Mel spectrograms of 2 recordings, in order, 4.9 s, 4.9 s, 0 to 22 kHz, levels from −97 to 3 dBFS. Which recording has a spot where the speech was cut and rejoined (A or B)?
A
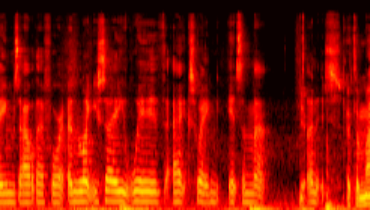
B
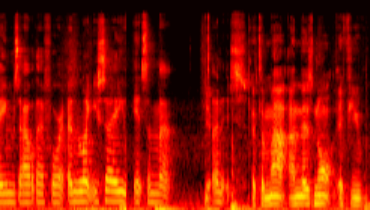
B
